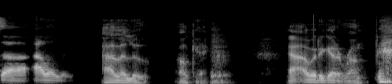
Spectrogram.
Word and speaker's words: Allooloo: came on how do we how do you pronounce your last name it's uh a lelou allelú new gate or um so tell us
